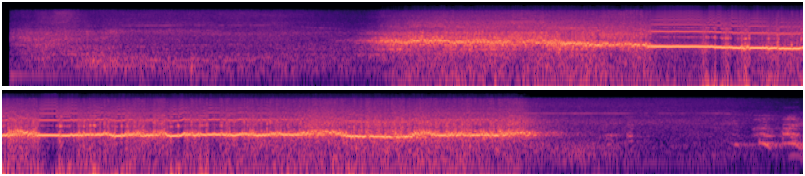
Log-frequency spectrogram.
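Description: Electric hand dryer starting up about three seconds in and running loud, with a strong whistling tone from about five seconds in that wavers and dips in pitch. It cuts off abruptly near the ten-second mark.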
